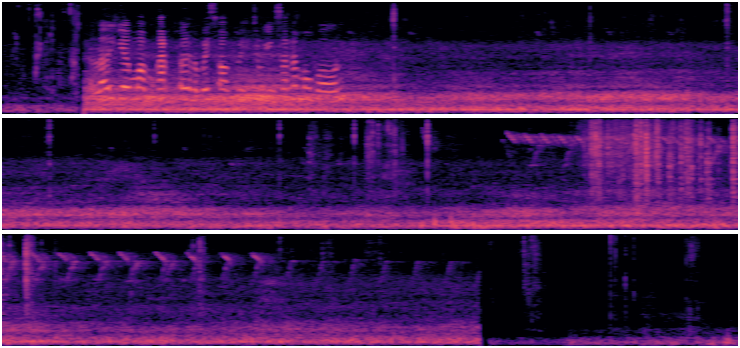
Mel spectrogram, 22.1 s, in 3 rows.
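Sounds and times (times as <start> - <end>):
steady low rumble: 0.8 - 19.5
dry sticks clicking and snapping: 7.1 - 8.0, 8.8 - 11.8, 13.1 - 15.4, 19.6 - 21.8.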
